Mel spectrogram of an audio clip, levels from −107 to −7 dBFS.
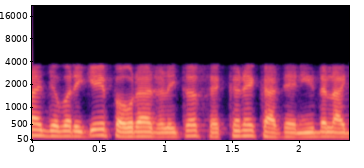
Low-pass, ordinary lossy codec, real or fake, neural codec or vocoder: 3.6 kHz; none; fake; codec, 16 kHz, 1 kbps, X-Codec, WavLM features, trained on Multilingual LibriSpeech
